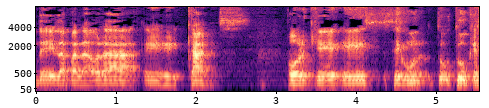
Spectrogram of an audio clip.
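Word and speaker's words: Cannes: Google Translator y efectivamente se pronuncia can Entonces te hago la misma invitación para que revises y y lo pronunciemos correctamente no no Yo también de verdad Yo decía pensé que era el festival de can no el festival de can el festival de Canes En todo caso como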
